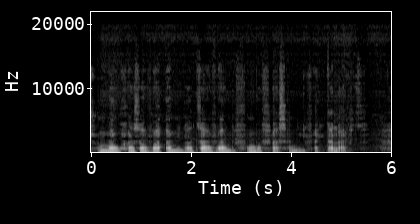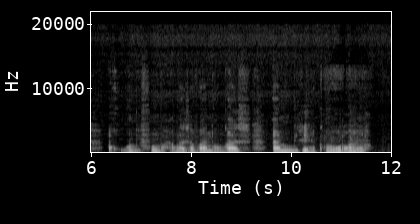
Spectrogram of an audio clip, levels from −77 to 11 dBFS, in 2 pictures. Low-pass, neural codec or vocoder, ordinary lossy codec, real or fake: none; none; none; real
